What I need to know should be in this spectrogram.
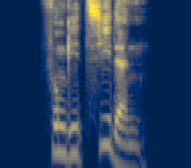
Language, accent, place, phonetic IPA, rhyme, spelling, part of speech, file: German, Germany, Berlin, [fʊŋɡiˈt͡siːdn̩], -iːdn̩, fungiziden, adjective, De-fungiziden.ogg
- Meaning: inflection of fungizid: 1. strong genitive masculine/neuter singular 2. weak/mixed genitive/dative all-gender singular 3. strong/weak/mixed accusative masculine singular 4. strong dative plural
